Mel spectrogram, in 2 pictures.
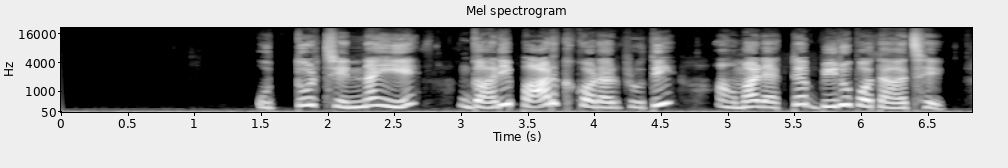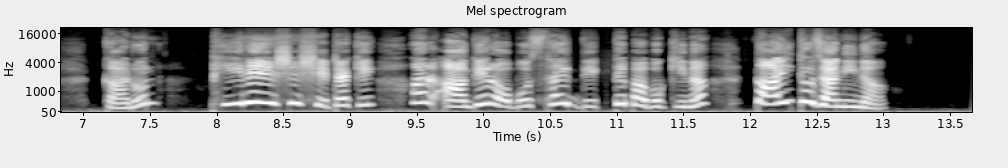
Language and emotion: Bengali, fearful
